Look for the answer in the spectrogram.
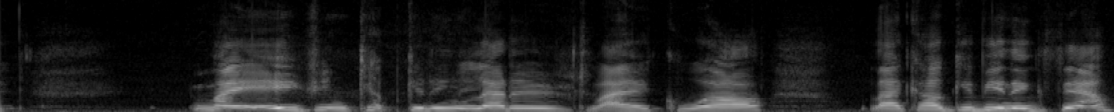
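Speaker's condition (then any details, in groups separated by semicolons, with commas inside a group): Cerebral palsy; lifelong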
